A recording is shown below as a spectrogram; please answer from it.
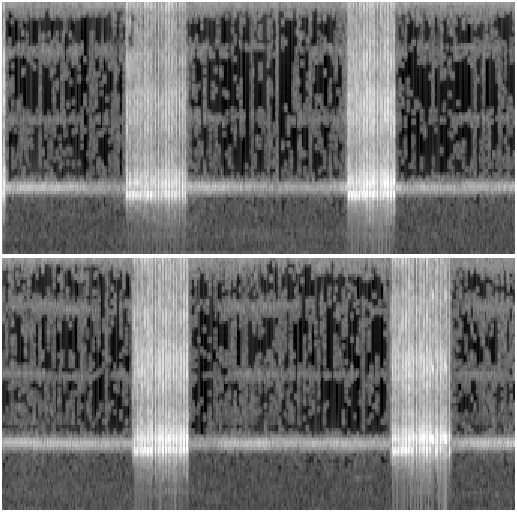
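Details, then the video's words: At night, an insect gives four short scratchy buzzes, each near half a second, separated by gaps of about two seconds, while a continuous high-pitched ringing hum persists in the background. "insect sounds at night"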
